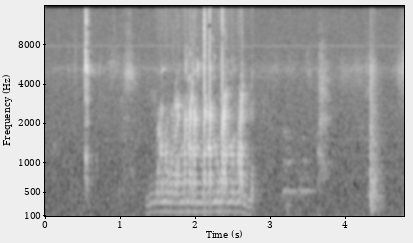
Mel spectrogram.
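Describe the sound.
A bubbling gargle to clear a hoarse voice, lasting about a second and a half, with a steady low voiced tone under rapid watery rattling, framed by a few faint clicks and small mouth sounds in otherwise quiet surroundings.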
